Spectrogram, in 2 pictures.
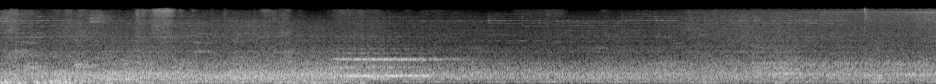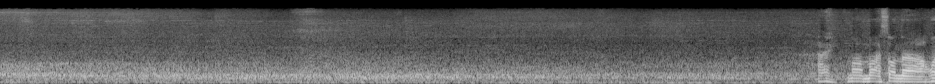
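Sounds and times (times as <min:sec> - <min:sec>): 
subway train at a station on the opposite track: 0:00.0 - 0:18.6
subway train wheel squeal: 0:01.6 - 0:08.2
speech: 0:17.6 - 0:18.6.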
